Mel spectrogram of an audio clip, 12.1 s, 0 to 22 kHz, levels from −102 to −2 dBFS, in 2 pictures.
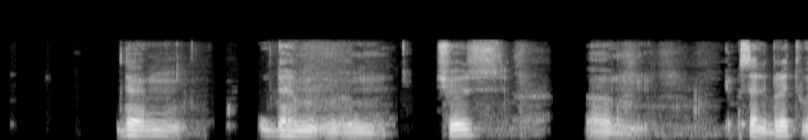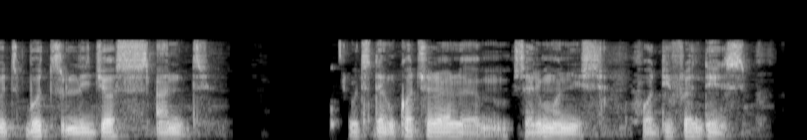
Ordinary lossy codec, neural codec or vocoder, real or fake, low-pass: none; none; real; 7.2 kHz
